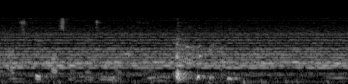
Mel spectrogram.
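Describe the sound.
A man gives one short, raspy cough partway through, with a low murmur of voices and faint background noise around it.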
